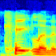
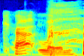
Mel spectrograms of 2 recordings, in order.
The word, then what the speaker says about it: Katlyn: I want to read this because he's like, Caitlin, please tell Jose Youngs it's pronounced Caitlin and not Catlin.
